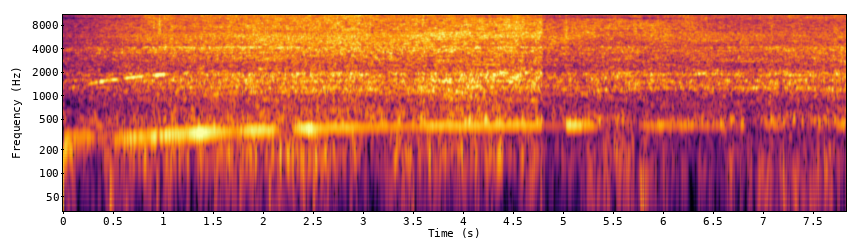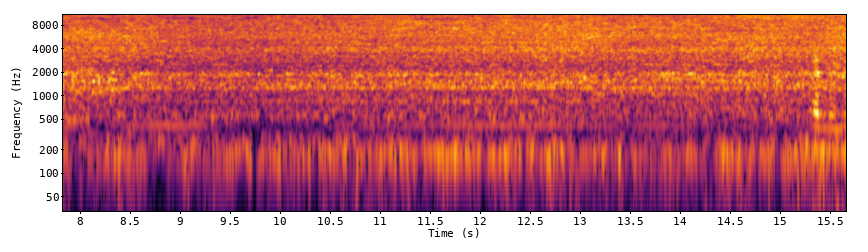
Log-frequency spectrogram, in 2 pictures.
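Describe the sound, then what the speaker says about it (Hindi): A household vacuum cleaner runs steadily while cleaning a children's room in an Indian home, a loud continuous motor drone with a rising whine at start-up, with people talking over it. "और शिना जी अब वैक्यूम का काम शुरू कर चुके हैं, वो बच्चों के रूम का"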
